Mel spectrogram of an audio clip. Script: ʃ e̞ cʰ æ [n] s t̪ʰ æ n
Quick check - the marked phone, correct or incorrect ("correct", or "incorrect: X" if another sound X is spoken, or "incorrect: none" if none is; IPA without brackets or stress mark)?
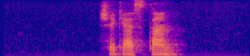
incorrect: none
